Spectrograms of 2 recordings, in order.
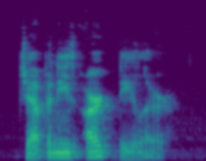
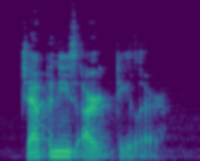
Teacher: you can hear the difference in pitch which reflects the difference in the compound word structure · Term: compound stress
